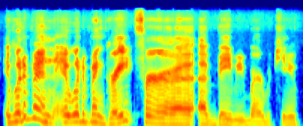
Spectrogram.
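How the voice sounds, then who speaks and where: Woman on a podcast, lowish voice, dry sound, deadpan dark jokes. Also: no echo. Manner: dark humor, halting delivery with restarts. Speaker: podcast co-host. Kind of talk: casual round-table chat.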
